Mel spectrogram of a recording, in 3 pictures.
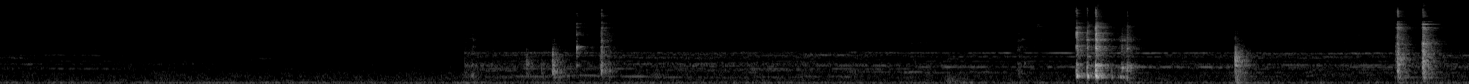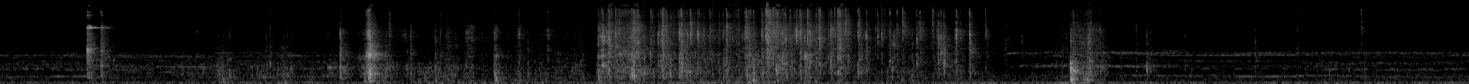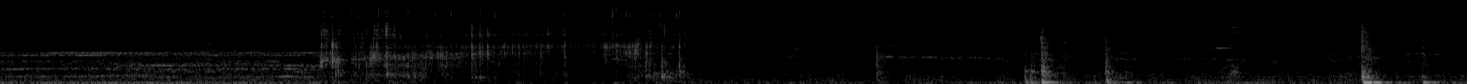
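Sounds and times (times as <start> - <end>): crackling rustle of wrapper: 16.7 - 26.6.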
